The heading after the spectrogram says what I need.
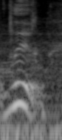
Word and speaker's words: Lugh: celebrating the god um Lou it's spelled l-u-g-h but it's kind of pronounced Lou so that's where you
